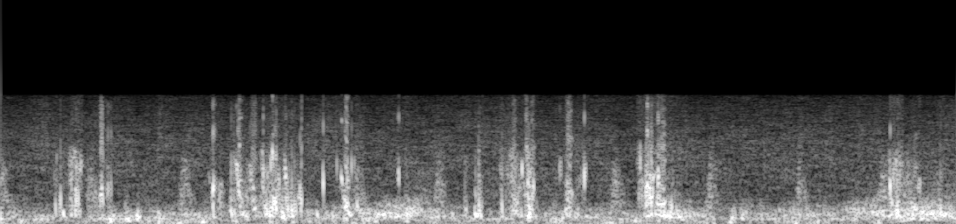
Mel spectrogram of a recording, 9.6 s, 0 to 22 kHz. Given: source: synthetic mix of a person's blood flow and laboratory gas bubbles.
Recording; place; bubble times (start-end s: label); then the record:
Doppler ultrasound of blood flow; subclavian vein
0.51-0.83 s: bubbles
0.93-1.12 s: bubbles
2.08-3.02 s: bubbles
3.19-3.27 s: bubbles
3.33-3.59 s: bubbles
3.95-4.11 s: bubbles
4.62-4.68 s: bubbles
4.71-4.82 s: bubbles
4.97-5.37 s: bubbles
5.57-5.89 s: bubbles
6.35-6.82 s: bubbles
8.85-9.23 s: bubbles
9.37-9.48 s: bubbles
From the record:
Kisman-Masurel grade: 233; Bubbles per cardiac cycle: several, 3 to 8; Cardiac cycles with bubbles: 50 to 99%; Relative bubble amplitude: loud (0.450 to 0.775); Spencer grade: 3 (all of the cardiac periods contain showers or single bubble signals, but not dominating or overriding the cardiac motion signals); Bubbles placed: anywhere in the cardiac cycle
